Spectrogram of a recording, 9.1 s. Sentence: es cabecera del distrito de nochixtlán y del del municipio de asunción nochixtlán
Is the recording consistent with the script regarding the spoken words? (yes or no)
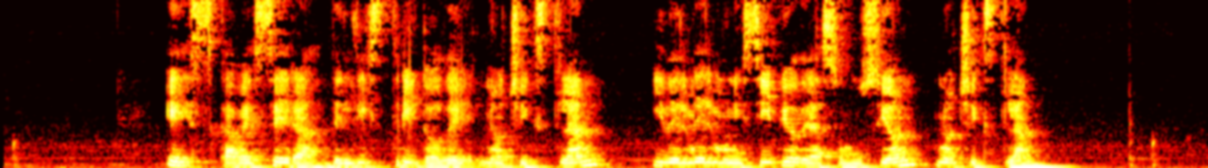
yes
